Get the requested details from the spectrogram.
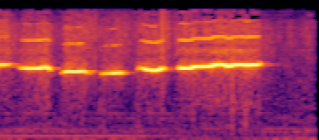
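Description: Someone whistles a short, bright melody in several clear phrases, the pitch gliding slightly between notes, close and fairly loud with a faint low hum underneath.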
